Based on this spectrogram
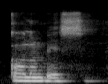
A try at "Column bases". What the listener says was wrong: Column basis. S को खा गए आप?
